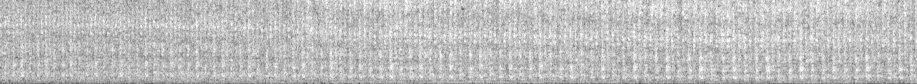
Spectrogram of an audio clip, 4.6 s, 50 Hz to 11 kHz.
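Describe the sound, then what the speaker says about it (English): Tractor engine straining under a heavy lime trailer in the farming game Farming Simulator 22, a steady droning mid-pitched engine hum that holds evenly throughout at low volume, with no talk. "Tractor's going to struggle a bit now, though."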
